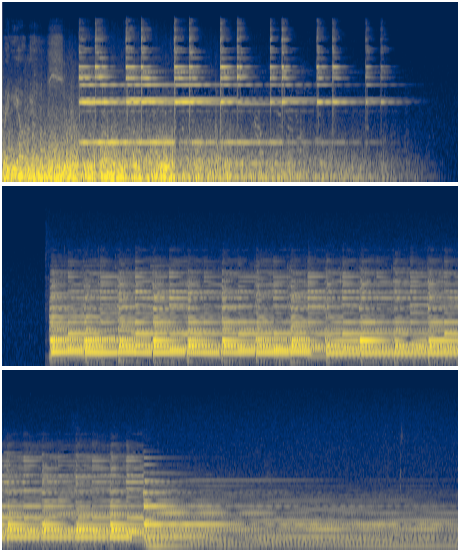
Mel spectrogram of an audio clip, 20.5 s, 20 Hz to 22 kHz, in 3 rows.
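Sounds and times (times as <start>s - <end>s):
mountain railroad train wheels clacking over the rails: 1.0s - 5.9s
sustained ringing tone: 1.1s - 6.3s
music: 1.2s - 5.8s, 7.5s - 20.5s.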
